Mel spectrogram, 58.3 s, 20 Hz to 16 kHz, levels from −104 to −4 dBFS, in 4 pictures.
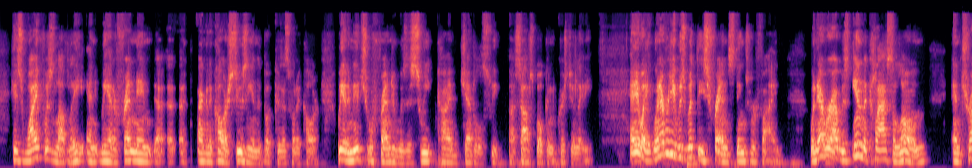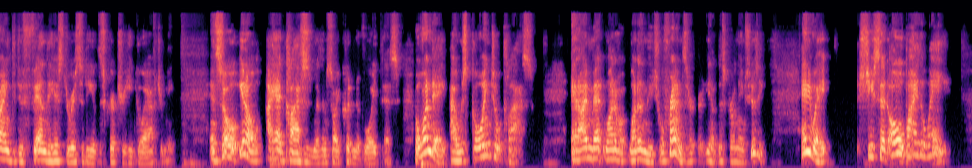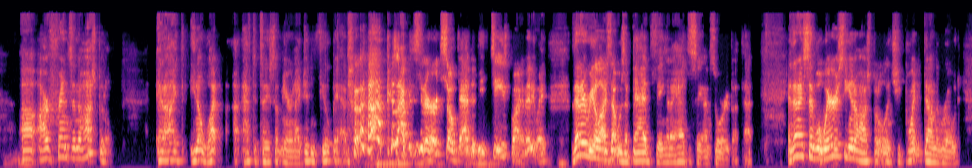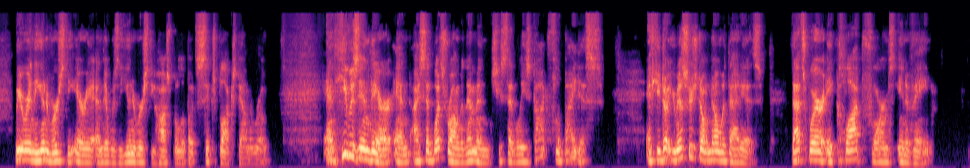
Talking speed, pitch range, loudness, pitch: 255 wpm, 120-165 Hz, -20 LUFS, 135 Hz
